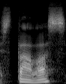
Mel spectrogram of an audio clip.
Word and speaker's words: estabas: La ES de estabas se pierde y la B entre A y A de Stabas casi se pierde.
